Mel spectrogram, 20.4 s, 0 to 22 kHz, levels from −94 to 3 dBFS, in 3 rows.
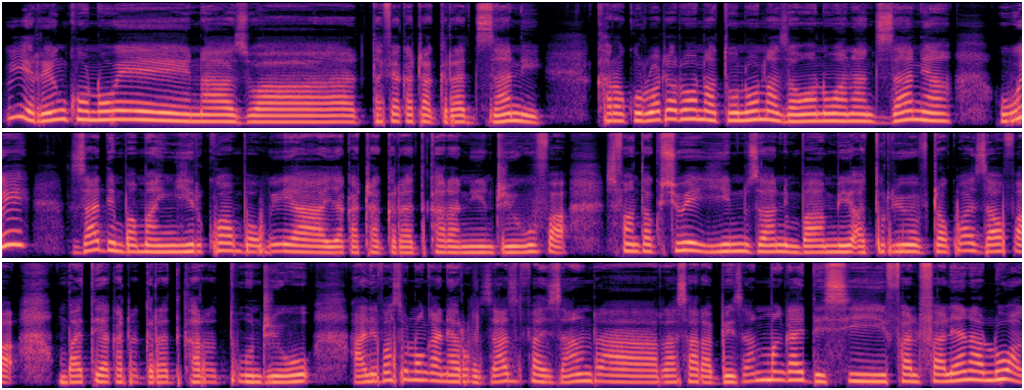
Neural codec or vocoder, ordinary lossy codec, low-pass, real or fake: none; none; none; real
